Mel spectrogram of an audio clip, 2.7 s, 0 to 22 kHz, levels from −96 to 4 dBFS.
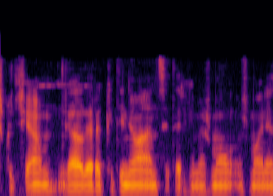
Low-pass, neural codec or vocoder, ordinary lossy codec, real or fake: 7.2 kHz; none; AAC, 64 kbps; real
